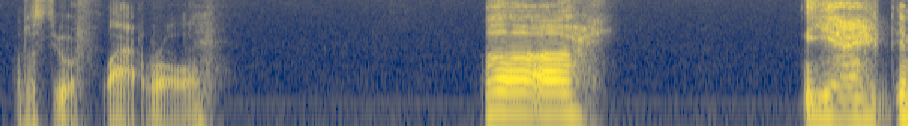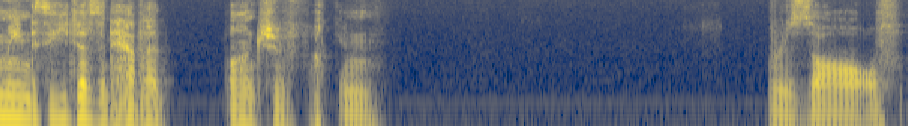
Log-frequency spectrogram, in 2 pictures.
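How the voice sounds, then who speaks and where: A man's voice: fairly low pitch, no room sound. A man narrating a tabletop game as game master, improvising with plenty of profanity. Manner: profane, animated storytelling.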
